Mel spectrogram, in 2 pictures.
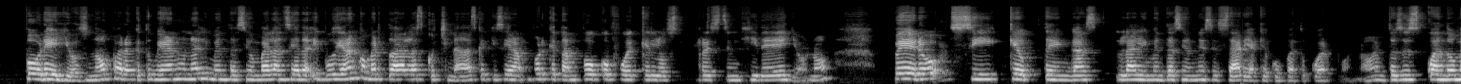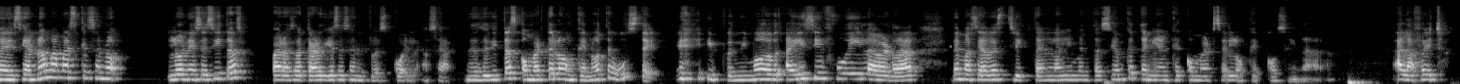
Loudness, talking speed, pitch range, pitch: -17 LUFS, 180 wpm, 205-235 Hz, 220 Hz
